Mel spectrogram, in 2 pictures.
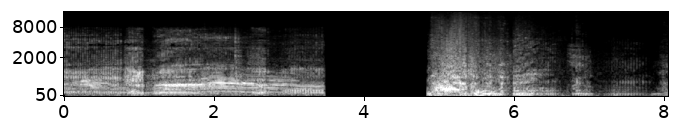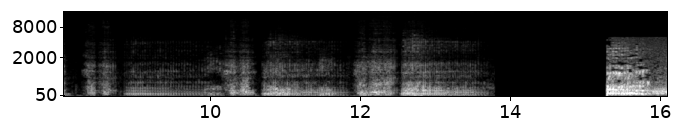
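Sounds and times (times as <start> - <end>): tiger growling: 0.0 - 3.5, 4.9 - 13.8
tiger roaring: 0.0 - 3.5, 4.9 - 13.8.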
